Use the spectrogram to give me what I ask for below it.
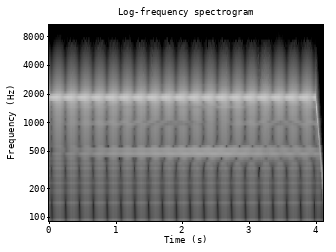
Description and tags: Multisamples created with subsynth using square and triangle waveform.
multisample, square, triangle, subtractive, synth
